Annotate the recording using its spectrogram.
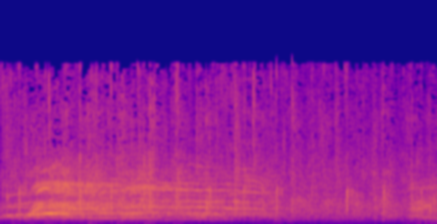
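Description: Audience applauding, loudest about half a second in and then slowly tapering off.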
